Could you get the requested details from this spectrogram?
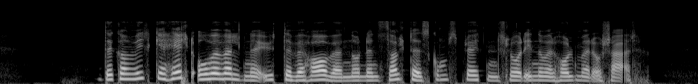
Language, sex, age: Norwegian, female, 29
